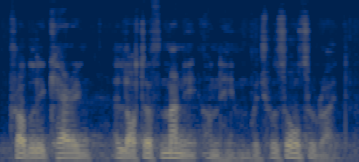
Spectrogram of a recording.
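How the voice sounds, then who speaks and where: A man talks at a moderate pace with fairly low pitch and fairly even intonation. His tone is dark and mellow, and somewhat breathy. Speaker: son or daughter of a Nazi war criminal. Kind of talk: interview testimony. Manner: halting, frequent fillers.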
